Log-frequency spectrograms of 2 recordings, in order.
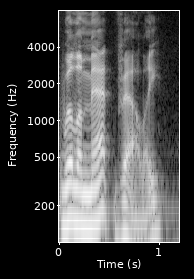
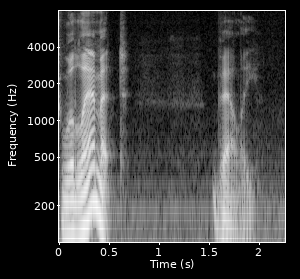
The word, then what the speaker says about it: Willamette: It's not Willamette Valley, it's Willamette Valley.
